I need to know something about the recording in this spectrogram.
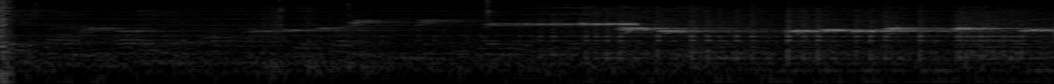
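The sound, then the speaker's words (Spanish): A jaunty military march tune from a film soundtrack, whistled in clear, stepped notes, growing louder and fuller halfway through, carried over a steady, busy instrumental background. “Yo creo que a todos os suena esta música, o este es, yo creo que silbido tan conocido no solo de la historia del cine,”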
